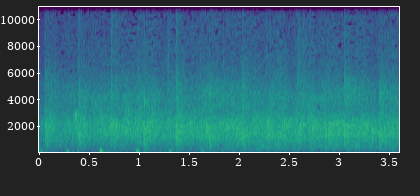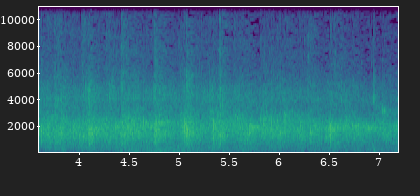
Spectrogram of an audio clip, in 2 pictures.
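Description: An audience applauds to the Lord during a sermon, a dense wash of many hands clapping at an even, sustained level throughout, with no talking over it.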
